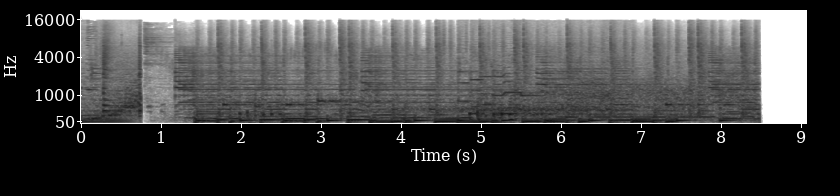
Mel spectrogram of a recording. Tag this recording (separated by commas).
Music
